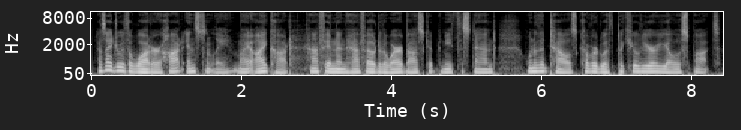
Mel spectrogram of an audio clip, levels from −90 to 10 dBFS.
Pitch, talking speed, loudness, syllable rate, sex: 120 Hz, 220 wpm, -17 LUFS, 5.5 syllables/s, male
